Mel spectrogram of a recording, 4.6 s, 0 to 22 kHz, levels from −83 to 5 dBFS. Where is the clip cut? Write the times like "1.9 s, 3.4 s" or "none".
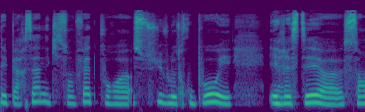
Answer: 1.7 s

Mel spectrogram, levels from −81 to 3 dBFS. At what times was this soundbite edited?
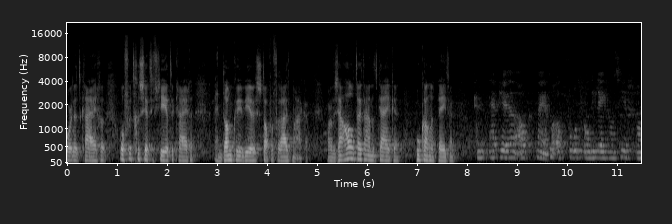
8.0 s, 9.6 s

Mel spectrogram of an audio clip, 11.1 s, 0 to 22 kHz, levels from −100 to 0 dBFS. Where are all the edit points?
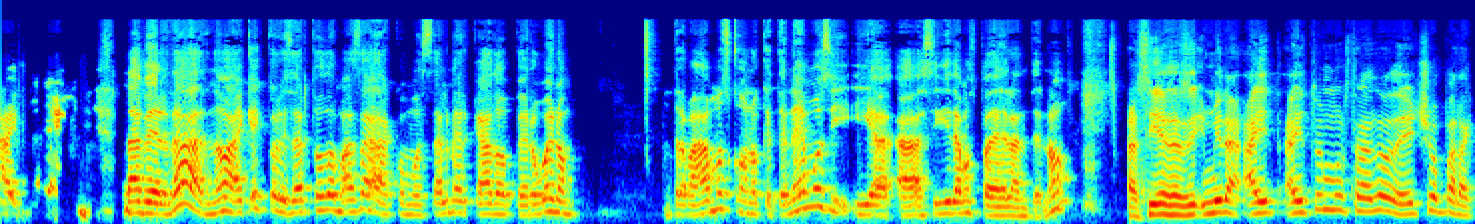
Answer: none

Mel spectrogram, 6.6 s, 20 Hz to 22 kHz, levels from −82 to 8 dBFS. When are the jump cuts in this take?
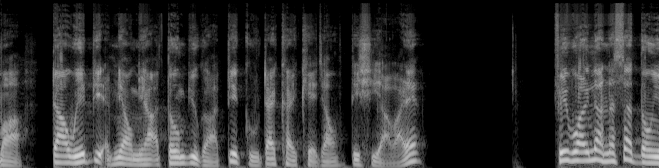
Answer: none

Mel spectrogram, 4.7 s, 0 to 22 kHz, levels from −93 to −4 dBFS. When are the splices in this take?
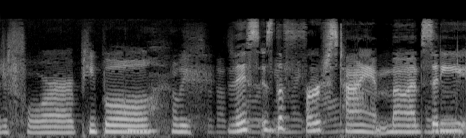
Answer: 1.7 s

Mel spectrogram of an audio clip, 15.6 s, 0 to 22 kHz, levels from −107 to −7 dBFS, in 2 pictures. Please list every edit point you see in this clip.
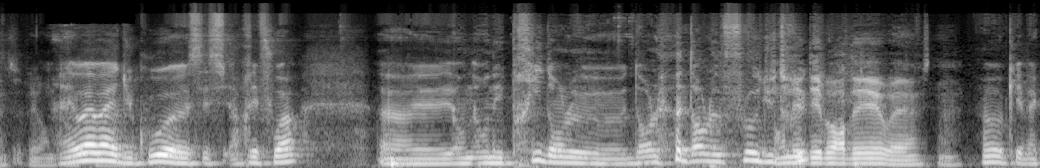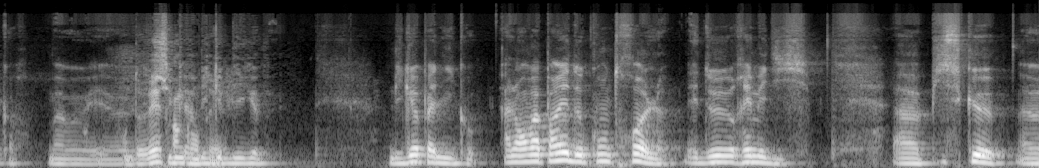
1.9 s, 6.9 s

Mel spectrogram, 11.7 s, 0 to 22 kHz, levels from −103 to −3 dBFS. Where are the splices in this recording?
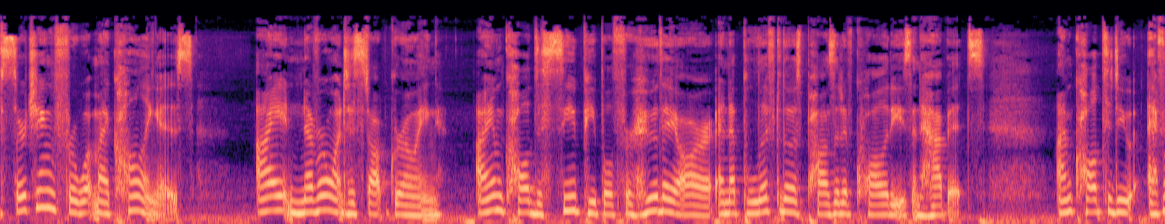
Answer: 2.5 s, 4.7 s

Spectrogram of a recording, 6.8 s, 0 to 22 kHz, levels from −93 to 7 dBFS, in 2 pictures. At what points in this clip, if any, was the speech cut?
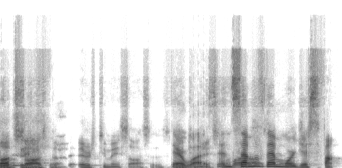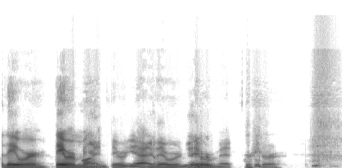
none

